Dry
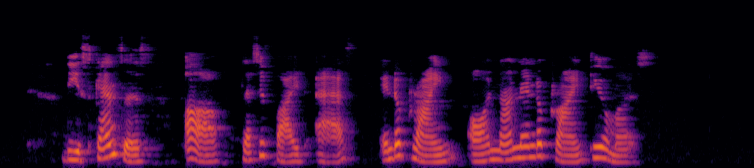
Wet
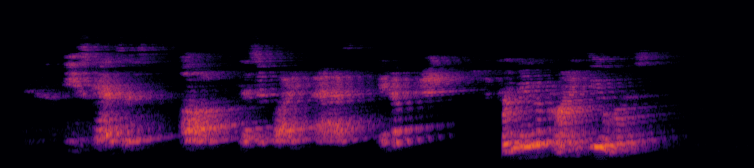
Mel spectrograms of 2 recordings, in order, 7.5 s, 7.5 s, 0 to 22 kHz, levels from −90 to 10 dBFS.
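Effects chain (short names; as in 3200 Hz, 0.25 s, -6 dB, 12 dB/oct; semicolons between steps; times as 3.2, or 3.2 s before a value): phase scrambler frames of 0.1 s; rippled Chebyshev high-pass 630 Hz, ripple 9 dB, from 4.02 s 2200 Hz, from 5.02 s 390 Hz; frequency-shifting echo 0.105 s, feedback 41%, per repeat +33 Hz, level -7.5 dB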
